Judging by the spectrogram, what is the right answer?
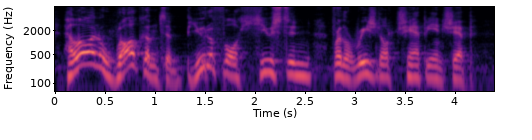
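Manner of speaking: loud, booming sports play-by-play announcer voice. Practicing play-by-play before commentating a weekend event, in announcer commentator voice. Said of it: "Gotta get my commentator voice going".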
